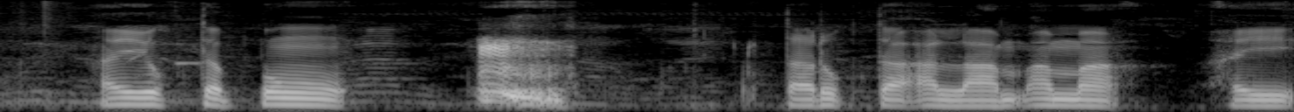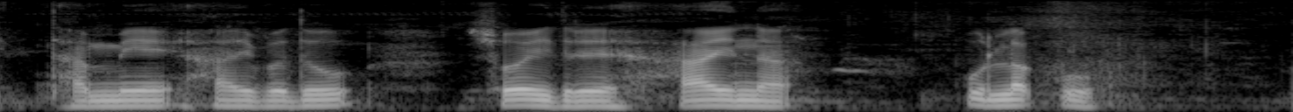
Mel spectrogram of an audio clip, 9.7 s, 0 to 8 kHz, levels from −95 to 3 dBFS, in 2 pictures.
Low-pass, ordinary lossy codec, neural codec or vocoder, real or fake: none; none; none; real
